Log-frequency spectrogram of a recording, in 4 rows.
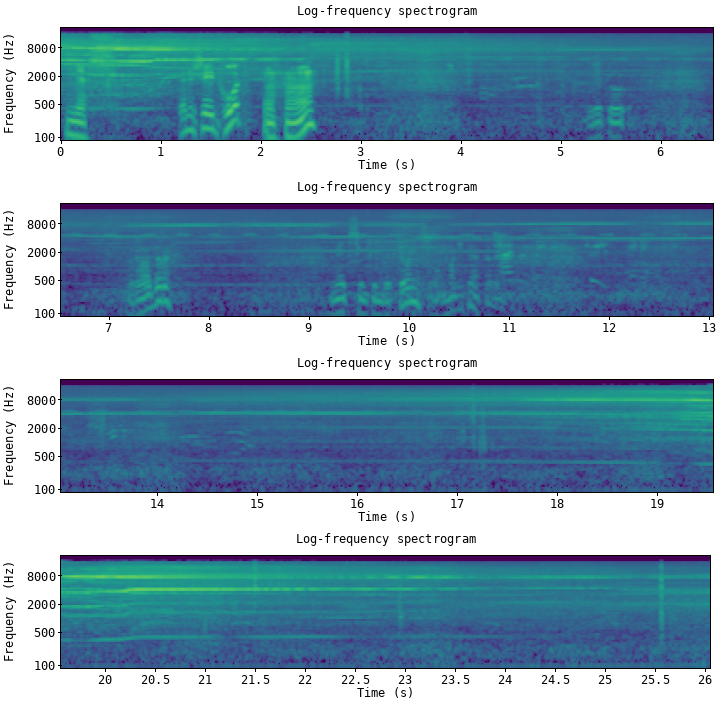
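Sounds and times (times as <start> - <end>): model plane motor whining: 0.0 - 26.0.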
